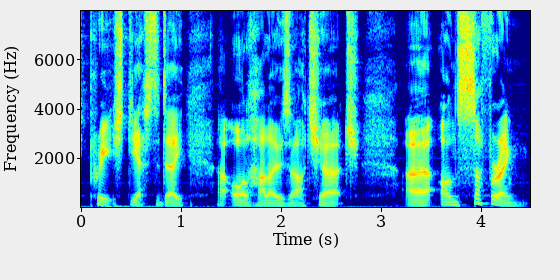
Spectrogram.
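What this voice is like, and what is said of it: Slightly hoarse voice. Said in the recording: “that's why I sound just a little bit hoarse.”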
